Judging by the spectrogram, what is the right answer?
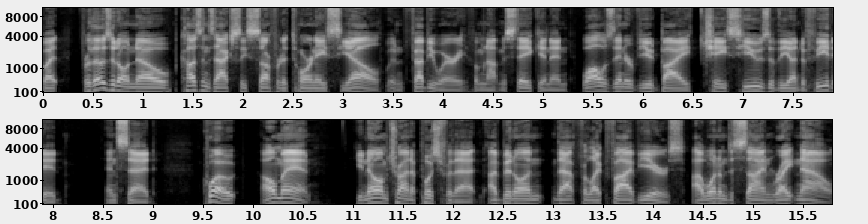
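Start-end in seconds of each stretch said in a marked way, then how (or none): none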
